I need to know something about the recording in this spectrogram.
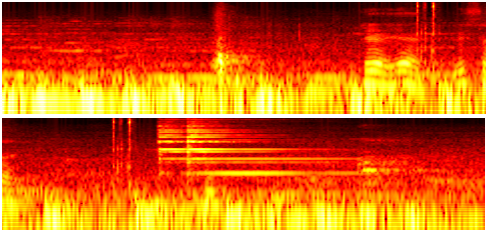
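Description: A bell-like ding about four seconds in, a sharp strike that rings on for about a second and is followed by a second, higher tone, over a steady low rumble.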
